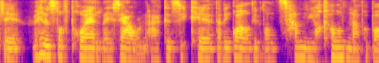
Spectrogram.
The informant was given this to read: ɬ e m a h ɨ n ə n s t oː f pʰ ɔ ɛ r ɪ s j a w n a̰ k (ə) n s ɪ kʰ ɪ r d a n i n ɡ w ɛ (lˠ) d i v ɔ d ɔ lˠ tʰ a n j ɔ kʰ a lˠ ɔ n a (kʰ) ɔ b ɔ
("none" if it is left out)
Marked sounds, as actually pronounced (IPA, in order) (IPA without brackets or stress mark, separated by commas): ə, lˠ, pʰ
